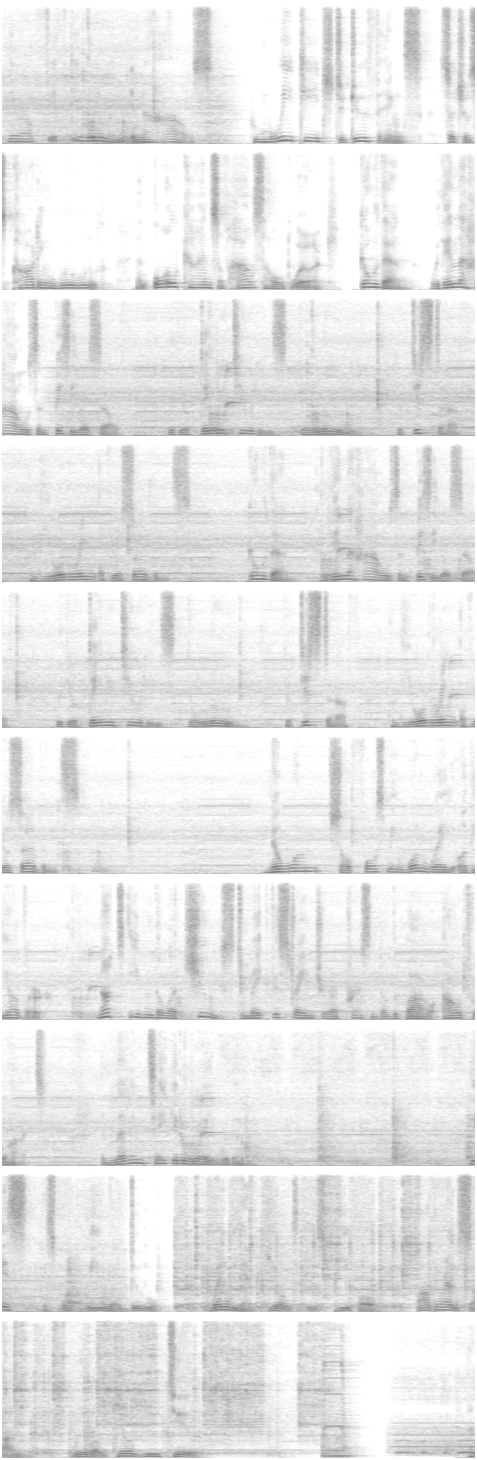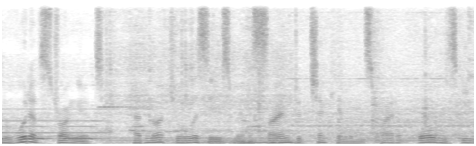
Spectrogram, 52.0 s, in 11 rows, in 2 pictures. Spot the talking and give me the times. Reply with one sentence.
The talking can be heard from 0.1 to 24.4 s, from 26.2 to 35.7 s, from 37.7 to 44.6 s and from 47.1 to 51.9 s.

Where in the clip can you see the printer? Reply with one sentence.
The printer can be heard from 0.0 to 2.3 s and from 9.8 to 51.9 s.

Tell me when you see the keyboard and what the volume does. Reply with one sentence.
You can't hear the keyboard here.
